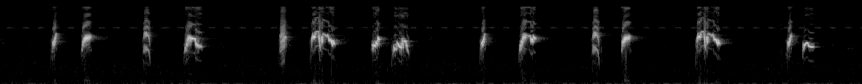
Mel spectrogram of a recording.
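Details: Red-whiskered bulbul in the wild pouring out a continuous string of paired, bright whistled notes, nearly evenly spaced, each pair a short note followed by a fuller slurred one.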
